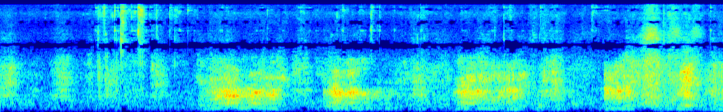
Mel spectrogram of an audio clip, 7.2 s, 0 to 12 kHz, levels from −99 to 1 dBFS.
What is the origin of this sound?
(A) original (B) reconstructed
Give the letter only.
A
